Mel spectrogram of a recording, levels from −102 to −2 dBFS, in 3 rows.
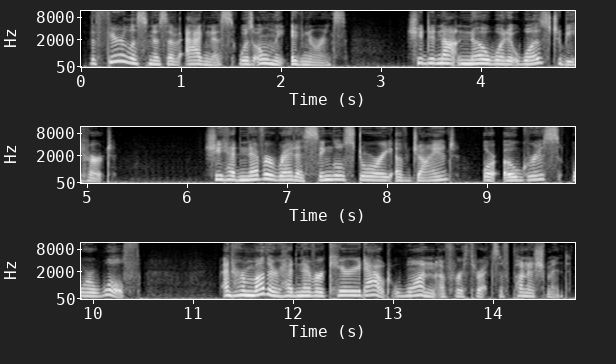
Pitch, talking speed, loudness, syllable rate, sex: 215 Hz, 175 wpm, -19 LUFS, 5.0 syllables/s, female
